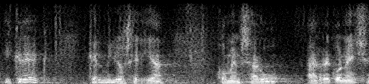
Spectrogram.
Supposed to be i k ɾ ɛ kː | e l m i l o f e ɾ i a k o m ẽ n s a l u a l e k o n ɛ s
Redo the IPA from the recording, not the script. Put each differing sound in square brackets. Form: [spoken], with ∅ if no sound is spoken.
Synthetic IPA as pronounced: i k ɾ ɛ kː | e l m i [ʎ] o [s] e ɾ i a k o m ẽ n s a [ɾ] u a [r] e k o n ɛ [ʃ]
